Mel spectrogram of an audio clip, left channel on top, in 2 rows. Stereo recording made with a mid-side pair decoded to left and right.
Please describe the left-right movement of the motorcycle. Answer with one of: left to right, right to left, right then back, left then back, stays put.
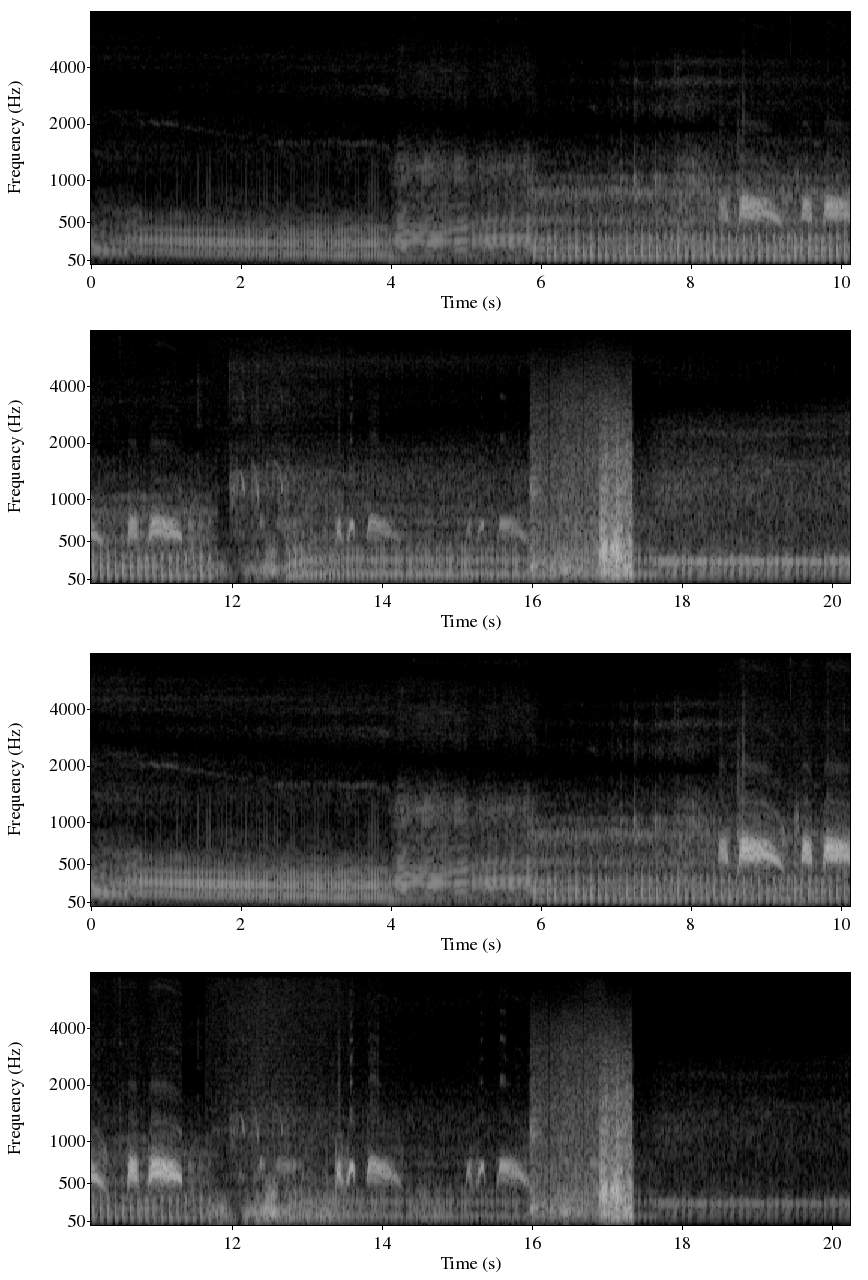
right to left.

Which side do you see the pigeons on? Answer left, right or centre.
right.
